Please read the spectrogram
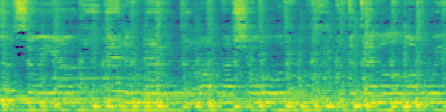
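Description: Live band playing a song: a woman's lead vocal into a microphone over guitar and drums, loud and steady.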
